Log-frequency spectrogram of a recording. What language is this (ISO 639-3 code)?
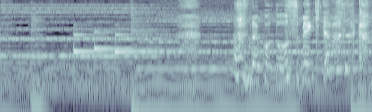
jpn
